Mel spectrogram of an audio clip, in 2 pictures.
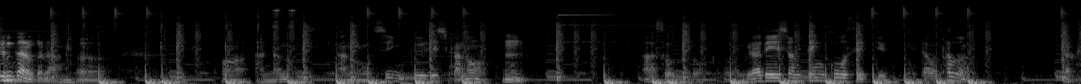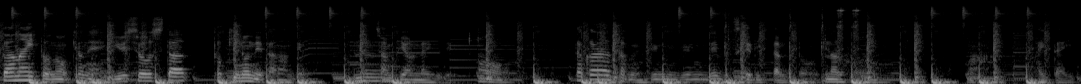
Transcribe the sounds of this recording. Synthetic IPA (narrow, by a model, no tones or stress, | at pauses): ɨd̪anokana̰ɯ | maanːanoeka̰noɕĩŋkɯ̟d̪eɕi̥kano̞ | aso̞ːso̞̰ːsonoɡɯ̟ɾad̪e̞ːɕõ̞nt̪ẽ̞ŋko̞ːse̞ːt̪ːe̞jɯ̟ne̞t̪aβ̞at̪aβɯ̟̃ŋ | d̪akɯ̟̥t̪aːnait̪o̞no̞kʲo̞nẽ̞ɰ̃jɯ̟ːɕo̞ːɕi̥t̪a | t̪o̞kʲino̞ne̞t̪anãnd̪ajo̰t͡ɕãmpʲiõ̞nɾaibɯ̟d̪e̞̰ | d̪̥akaɾat̪abɯ̟̃ɲ̟d͡ʑɨ̃mɡʲɯ̟̃nd̪e̞bɯ̟t͡sɨ̥ke̞t̪e̞kʲi̥t̪ãnd̪at̪o̞̰ːmo̰naɾɯod̪ | ma̰ːhait̪ai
